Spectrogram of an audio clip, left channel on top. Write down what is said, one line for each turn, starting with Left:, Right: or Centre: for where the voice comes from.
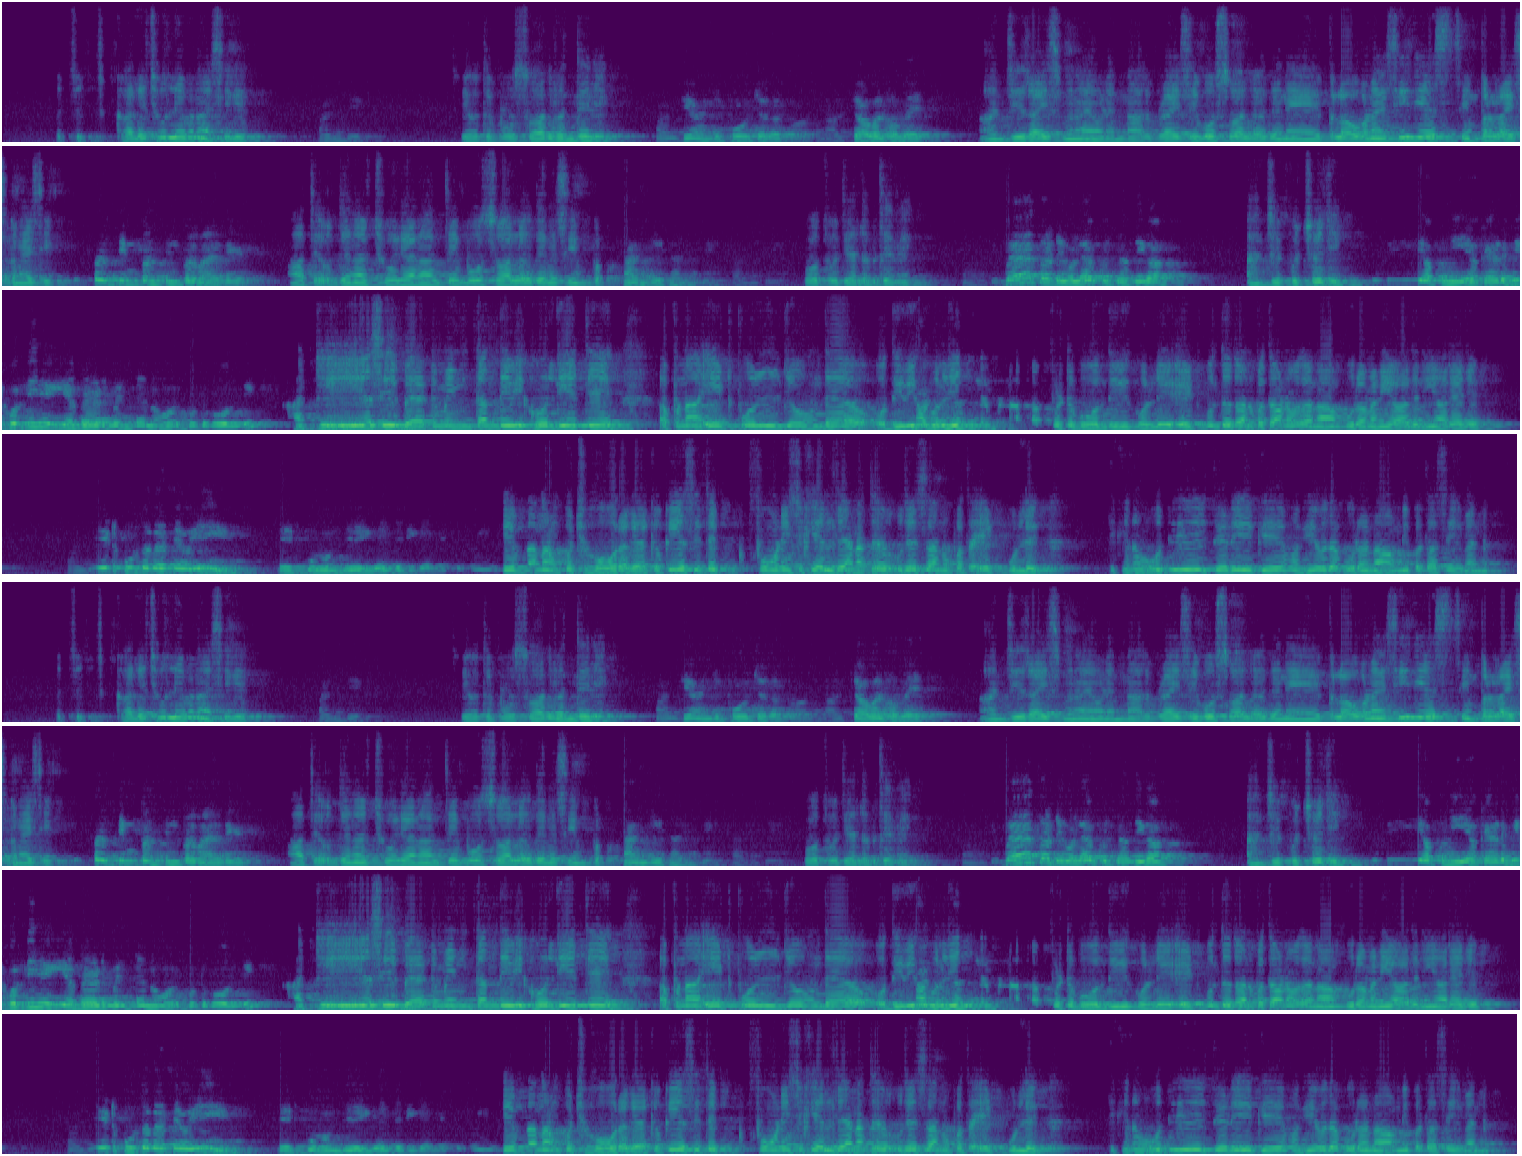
Centre: ਅੱਛਾ ਅਜ ਕਾਲੇ ਛੋਲੇ ਬਣਾਏ ਸੀਗੇ
Right: ਹਾਂਜੀ
Centre: ਤੇ ਉਹ ਤੇ ਬਹੁਤ ਸਵਾਦ ਬਣਦੇ ਜੀ
Right: ਹਾਂਜੀ ਹਾਂਜੀ ਬਹੁਤ ਜ਼ਿਆਦਾ ਸਵਾਦ ਨਾਲ ਚਾਵਲ ਹੋਵੇ
Centre: ਹਾਂਜੀ ਰਾਈਸ ਬਣਾਇਆ ਹੋਣੇ ਨਾਲ ਰਾਈਸ
Right: ਹਾਂਜੀ
Centre: ਵੀ ਬਹੁਤ ਸਵਾਦ ਲੱਗਦੇ ਨੇ ਪਲਾਓ
Right: ਹਾਂਜੀ
Centre: ਬਣਾਏ
Right: ਹਾਂਜੀ
Centre: ਸੀ ਜੀ ਐਸ ਸਿੰਪਲ ਰਾਈਸ ਬਣਾਏ ਸੀ
Right: ਸਿੰਪਲ ਸਿੰਪਲ ਸਿੰਪਲ ਬਣਾਏ ਸੀਗੇ
Centre: ਹਾਂ ਤੇ ਉਹਦੇ ਨਾਲ ਛੋਲਿਆਂ ਨਾਲ ਤੇ ਬਹੁਤ ਸਵਾਦ ਲੱਗਦੇ ਨੇ ਸਿੰ
Right: ਹਾਂਜੀ- ਹਾਂਜੀ- ਹਾਂਜੀ
Centre: ਸੂਦੀਆ ਲੱਗਦੇ ਨੇ
Right: ਹਾਂ ਮੈਂ ਤੁਹਾਡੇ ਕੋਲ ਐਹ ਪੁੱਛਣਾ ਸੀਗਾ
Centre: ਹਾਂਜੀ ਪੁੱਛੋ ਜੀ
Right: ਤੁਸੀਂ ਆਪਣੀ ਅਕੈਡਮੀ ਖੋਲੀ ਹੈਗੀ ਆ, ਬੈਡਮਿੰਟਨ ਔਰ ਫੁੱਟਬੋਲ ਦੀ
Centre: ਹਾਂਜੀ ਅਸੀਂ ਬੈਡਮਿੰਟਨ ਦੀ ਵੀ ਖੋਲੀ ਏ ਤੇ ਆਪਣਾ ਏਟ ਪੁੁਲ ਜੋ ਹੁੰਦਾ ਹੈ ਉਹ ਉਹਦੀ ਵੀ
Right: ਹਾਂਜੀ
Centre: ਖੋਲੀ
Right: ਹਾਂਜੀ
Centre: ਏ <unintelligible> ਫੁੱਟਬੋਲ ਦੀ ਵੀ ਖੋਲ੍ਹੀ ਏ ਏਟ ਪੁੁਲ ਤੇ
Right: ਹਾਂਜੀ
Centre: ਤੁਹਾਨੂੰ ਪਤਾ ਹੋਣਾ ਉਹਦਾ ਨਾਮ ਪੂਰਾ ਮੈਨੂੰ ਯਾਦ ਨੀ ਆ ਰਿਹਾ ਜੇ
Right: ਹਾਂਜੀ ਏਟ ਪੂਲ ਤਾਂ ਵੈਸੇ ਉਹੀ ਏਟ ਪੂਲ ਹੁੰਦੀ ਹੈਗੀ ਐਦਾਂ ਦੀ ਗੱਲ ਉਹੀ ਹੁੰਦੀ
Centre: ਉਸ ਦਾ ਨਾਮ ਕੁਛ ਹੋਰ ਹੈਗਾ ਕਿਉਂਕਿ ਅਸੀਂ ਤੇ ਫੋਨ 'ਚ ਖੇਲਦੇ ਹੈ ਨਾ ਤੇ ਉਹਦੇ ਸਾਨੂੰ
Right: ਹਾਂਜੀ
Centre: ਪਤਾ ਇੱਕ ਪੂੱਲ ਏ ਲੇਕਿਨ
Right: ਹਾਂਜੀ
Centre: ਉਹਦੀ ਜੇਹੜੀ ਗੇਮ ਹੈਗੀ ਉਹਦਾ ਪੂਰਾ ਨਾਮ ਨੀ ਪਤਾ ਸੀ ਮੈਨੂੰ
